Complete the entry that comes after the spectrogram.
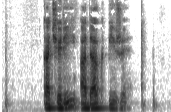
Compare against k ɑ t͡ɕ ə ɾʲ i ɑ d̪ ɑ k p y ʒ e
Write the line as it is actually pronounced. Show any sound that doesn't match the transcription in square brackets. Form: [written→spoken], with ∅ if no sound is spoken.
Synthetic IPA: k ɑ t͡ɕ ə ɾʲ i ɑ d̪ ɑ k p [y→i] ʒ e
